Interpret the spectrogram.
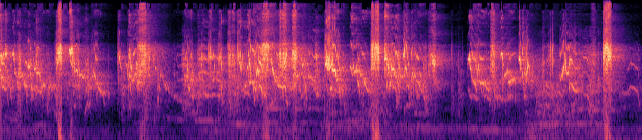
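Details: Chattering pet budgies produce a steady stream of high, scratchy warbles and chirps, with several abrupt clicking knocks and a brief pause near the middle.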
